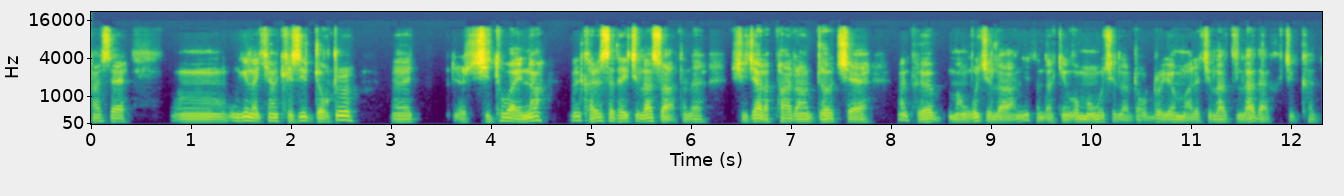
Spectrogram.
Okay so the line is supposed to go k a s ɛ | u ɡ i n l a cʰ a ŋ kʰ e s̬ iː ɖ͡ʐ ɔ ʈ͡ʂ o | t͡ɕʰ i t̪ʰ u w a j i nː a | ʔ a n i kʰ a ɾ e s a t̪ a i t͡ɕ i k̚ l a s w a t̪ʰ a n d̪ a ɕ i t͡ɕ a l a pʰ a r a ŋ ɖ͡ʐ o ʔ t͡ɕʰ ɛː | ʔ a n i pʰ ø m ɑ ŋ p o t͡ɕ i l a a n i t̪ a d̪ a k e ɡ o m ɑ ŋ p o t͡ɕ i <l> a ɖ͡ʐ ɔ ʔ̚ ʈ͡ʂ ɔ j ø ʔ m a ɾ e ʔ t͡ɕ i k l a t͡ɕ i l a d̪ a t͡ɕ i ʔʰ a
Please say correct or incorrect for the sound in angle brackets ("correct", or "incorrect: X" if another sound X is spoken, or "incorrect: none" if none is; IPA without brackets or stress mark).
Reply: correct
